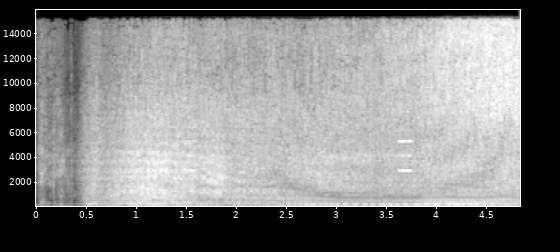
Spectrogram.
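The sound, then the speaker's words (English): A drone on a test run over an island spins up after a brief pause, its buzzing whine rising in pitch, then holds a loud, steady harmonic drone as it flies about 300 metres toward another high point, where a second controller takes over to land it, with no talking. “He's got a controller too, so he'll take over the drone and land it over there, and then he'll send it back again.”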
